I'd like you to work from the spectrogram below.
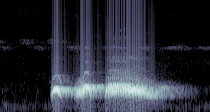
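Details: A spotted dove, or derkuku, with a bass, very loud call. It makes one rolling phrase: a sharp opening coo, then a longer, deep, burry note that trails off.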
